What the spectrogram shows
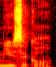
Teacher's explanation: a stressed syllable followed by two unstressed syllables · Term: Dactyl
